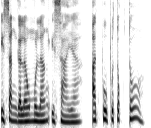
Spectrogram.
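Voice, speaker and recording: A woman's voice: lowish voice, moderate pace, dark tone, no echo, clean studio sound, natural voice. Woman voicing a taunting, vengeful male crime villain. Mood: angry, threatening. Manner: threatening, taunting.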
